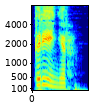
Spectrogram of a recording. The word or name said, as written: trener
